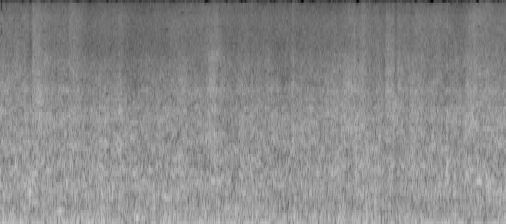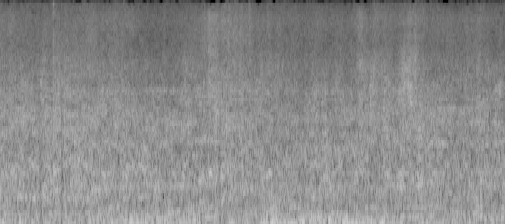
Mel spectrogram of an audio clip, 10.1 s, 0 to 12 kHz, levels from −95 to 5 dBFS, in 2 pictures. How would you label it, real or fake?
fake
